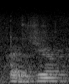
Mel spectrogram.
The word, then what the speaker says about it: Privatera: Privatera, Privatera. spell that P.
